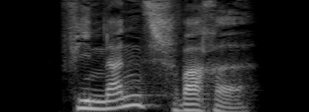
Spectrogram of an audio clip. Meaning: inflection of finanzschwach: 1. strong/mixed nominative/accusative feminine singular 2. strong nominative/accusative plural 3. weak nominative all-gender singular
- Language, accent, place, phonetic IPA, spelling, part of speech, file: German, Germany, Berlin, [fiˈnant͡sˌʃvaxə], finanzschwache, adjective, De-finanzschwache.ogg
